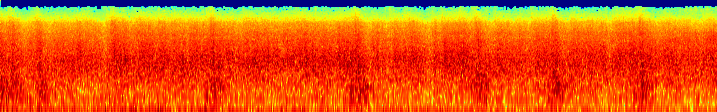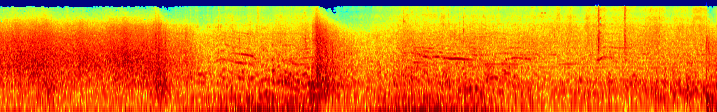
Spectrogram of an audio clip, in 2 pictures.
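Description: A large crowd murmurs and talks loudly outdoors.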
